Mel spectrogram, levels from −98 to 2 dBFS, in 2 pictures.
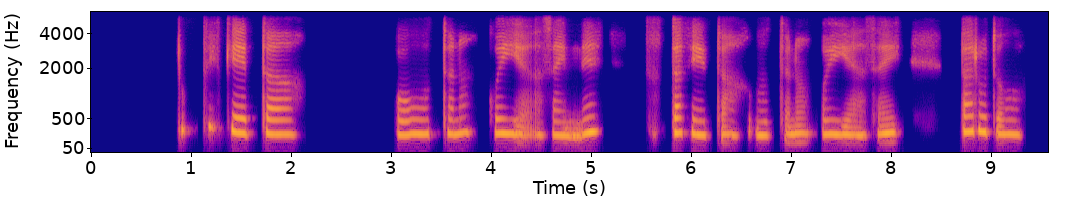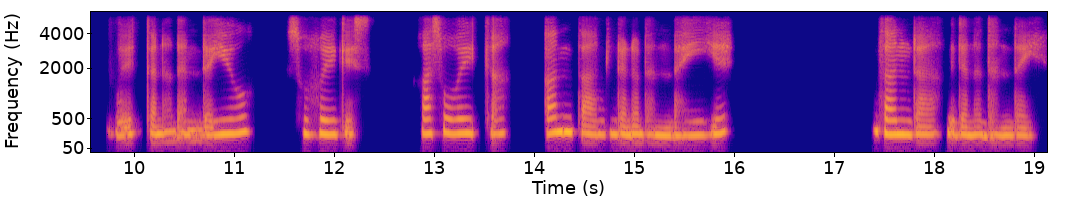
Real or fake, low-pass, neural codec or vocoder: fake; 5.4 kHz; codec, 24 kHz, 0.9 kbps, WavTokenizer, large speech release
